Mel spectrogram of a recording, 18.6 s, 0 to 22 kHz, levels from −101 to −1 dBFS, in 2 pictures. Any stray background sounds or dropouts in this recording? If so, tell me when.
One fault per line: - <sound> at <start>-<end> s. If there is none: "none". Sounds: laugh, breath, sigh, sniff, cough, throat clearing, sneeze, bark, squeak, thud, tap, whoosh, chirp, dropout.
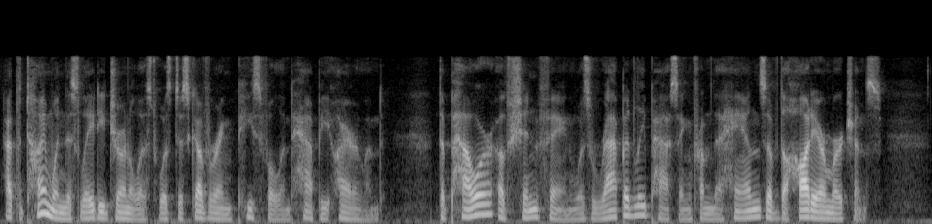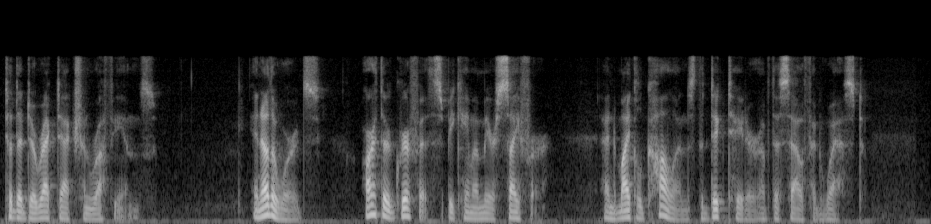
none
